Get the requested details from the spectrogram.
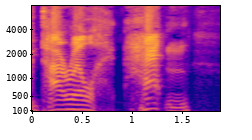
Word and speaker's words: Tyrell Hatton: I don't know why I've said, I've heard Brian call him Tyler Hatton for so long that now I can't say his name Tyrell. – Right. Tyrell Hatton.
